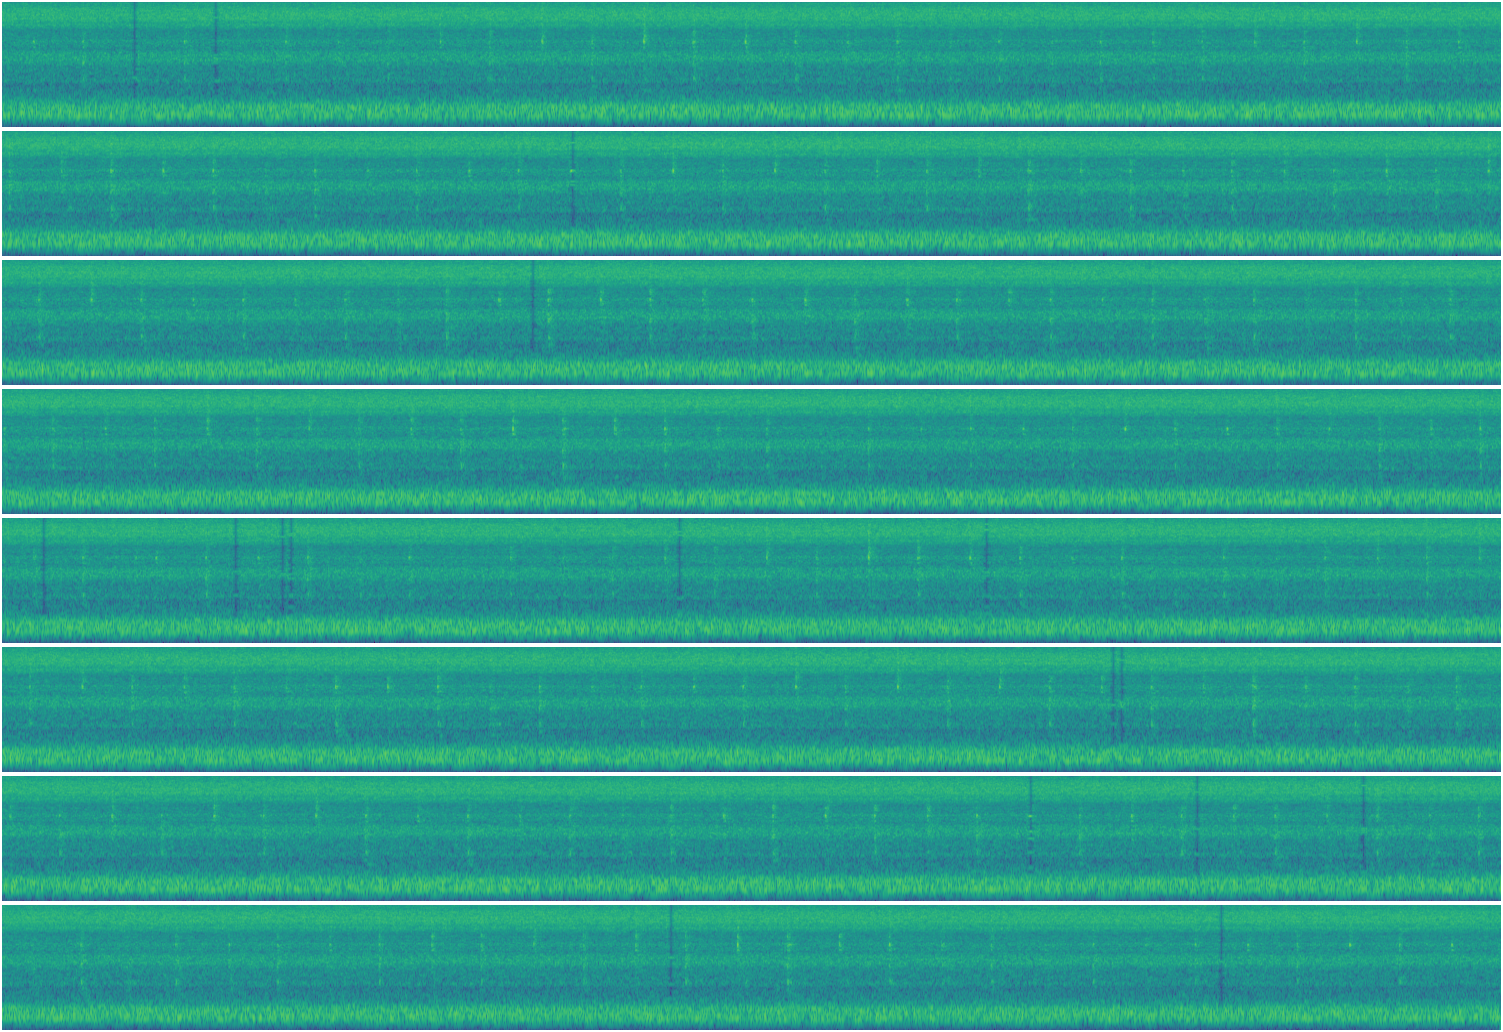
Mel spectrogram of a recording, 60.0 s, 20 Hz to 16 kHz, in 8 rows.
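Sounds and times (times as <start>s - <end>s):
muffled white noise: 0.0s - 59.9s
clock ticking: 0.1s - 59.9s.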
